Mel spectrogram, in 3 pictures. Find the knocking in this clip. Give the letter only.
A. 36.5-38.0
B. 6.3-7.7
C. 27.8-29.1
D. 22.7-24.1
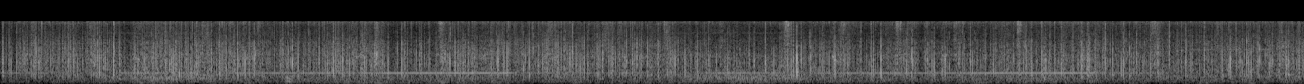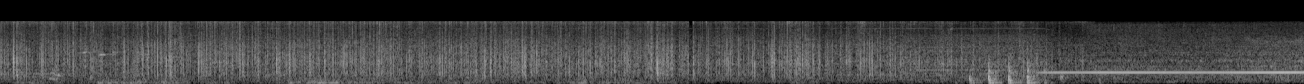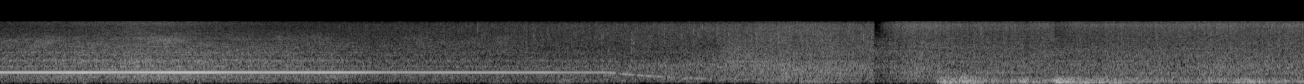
D.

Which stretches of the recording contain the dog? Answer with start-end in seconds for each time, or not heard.
not heard.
